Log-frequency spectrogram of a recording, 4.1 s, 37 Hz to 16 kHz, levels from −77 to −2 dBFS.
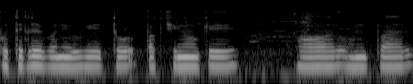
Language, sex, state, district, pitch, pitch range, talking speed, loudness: Hindi, male, Bihar, Gopalganj, 130 Hz, 130-135 Hz, 130 wpm, -38 LUFS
